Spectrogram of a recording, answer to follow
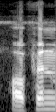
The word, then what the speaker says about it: অফেন: টি silent বর্ণ open অফেন মানে প্রায় ইয়াতে টি সাইলেন্ট বর্ণ কিচেন কিচেন মানে রান্ধ্বনি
